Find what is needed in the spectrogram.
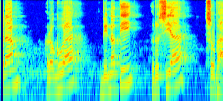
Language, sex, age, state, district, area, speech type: Odia, male, 60+, Odisha, Khordha, rural, spontaneous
